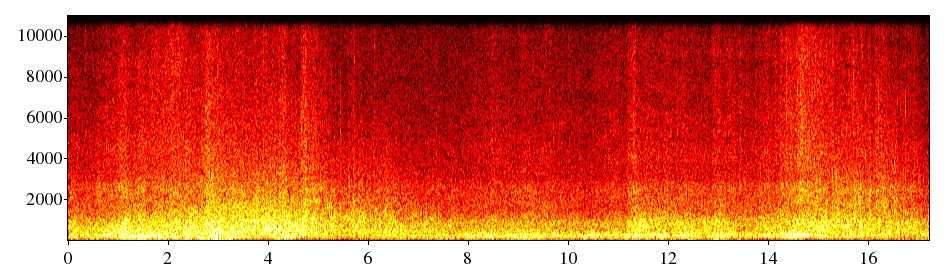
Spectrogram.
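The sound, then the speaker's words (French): Ocean waves at rising tide roll in as a steady, broad roar of surf with gentle surges in loudness and some wind noise. The wash continues unbroken throughout, with no voices. “La marée est montante. Je m'assois. L'océan”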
